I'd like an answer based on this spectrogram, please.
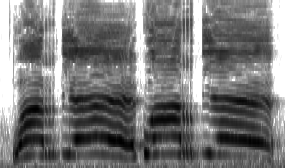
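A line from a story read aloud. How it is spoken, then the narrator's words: Governor's shrill shriek. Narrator (Italian): strillò il governatore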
